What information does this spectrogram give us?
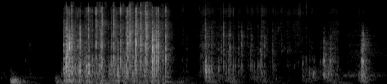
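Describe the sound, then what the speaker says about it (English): A tarot deck is shuffled in a quick riffling burst, followed by softer card handling and shuffling sounds, close and alone. "Let's give this a good shuffle."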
